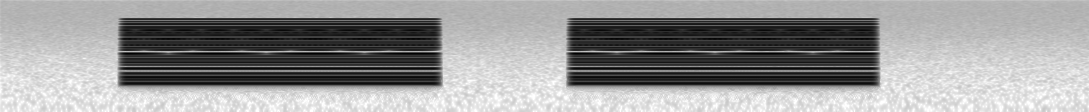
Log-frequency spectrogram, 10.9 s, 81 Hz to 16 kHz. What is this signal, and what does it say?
Train horn signal, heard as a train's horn. 2 long. On North American railways: brakes released, proceed.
